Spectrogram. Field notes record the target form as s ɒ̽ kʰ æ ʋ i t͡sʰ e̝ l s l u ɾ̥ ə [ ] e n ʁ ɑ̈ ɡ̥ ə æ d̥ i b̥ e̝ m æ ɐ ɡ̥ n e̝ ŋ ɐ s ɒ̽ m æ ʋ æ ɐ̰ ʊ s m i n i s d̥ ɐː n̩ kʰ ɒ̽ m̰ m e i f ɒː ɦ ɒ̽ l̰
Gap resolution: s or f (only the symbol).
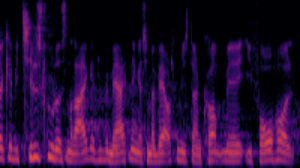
s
